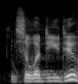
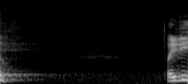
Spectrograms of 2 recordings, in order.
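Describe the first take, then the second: First: Said in the usual way. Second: Drawn-out, quieter rhetorical question; slowed, hushed echo of the question; slow, softer repeat. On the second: Shown as a demonstration.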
